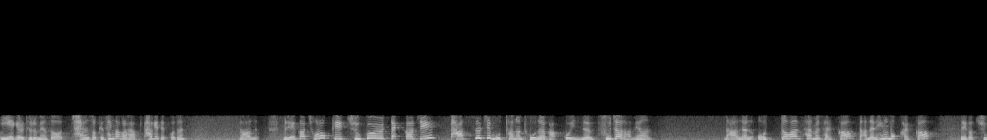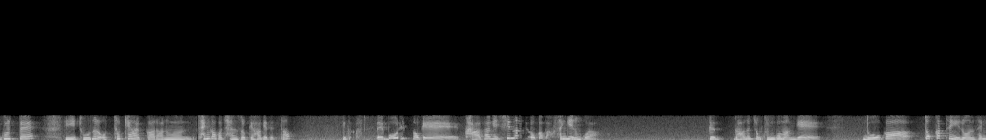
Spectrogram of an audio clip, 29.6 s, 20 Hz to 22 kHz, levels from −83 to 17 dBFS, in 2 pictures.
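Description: Gain pumping runs through the whole clip. The level swing is roughly 20 dB. Loud and quiet syllables sit unnaturally close together, so the speech sounds squashed. The likely cause is microphone gain set far too high, with a fast limiter or compressor pulling it down on each loud sound.

Packet loss filled with silence cuts the speech twice, from 16.17 to 16.19 s and from 17.76 to 17.78 s. Each hole lasts 20 ms, which fits two lost 10 ms packets. The receiver had nothing to play there, so it inserted pure silence. The sound stops dead, with hard edges on each side. The two dropouts sit close together.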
